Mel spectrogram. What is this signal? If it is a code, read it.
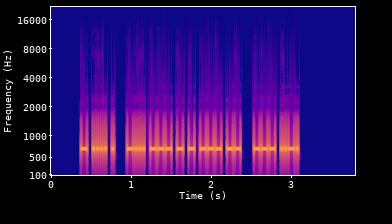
Morse code, heard as a keyed tone, about 50 wpm, 700 Hz. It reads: THE BOTTOM OF
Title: Sets of 3 Words 50wpm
